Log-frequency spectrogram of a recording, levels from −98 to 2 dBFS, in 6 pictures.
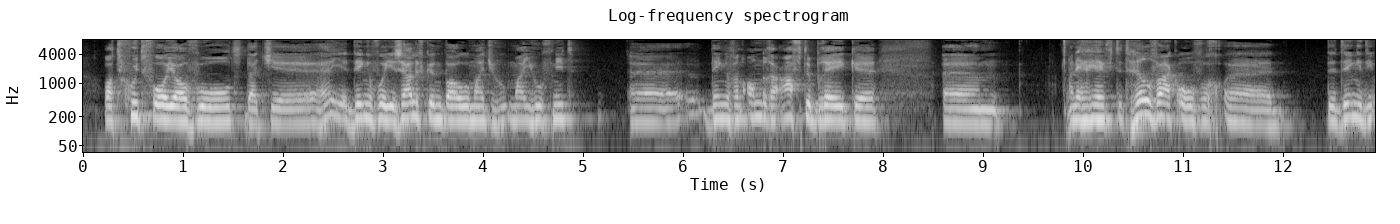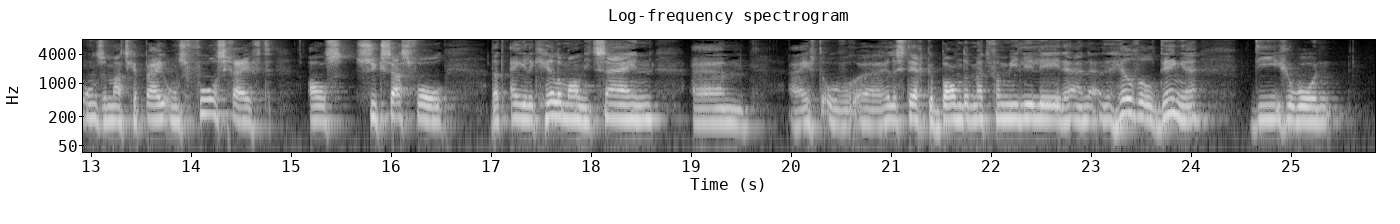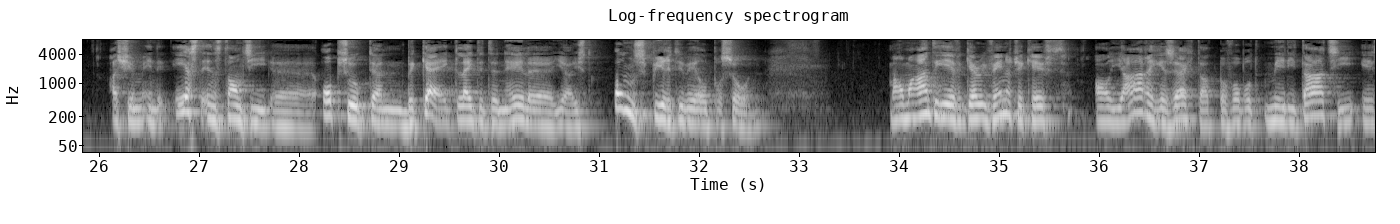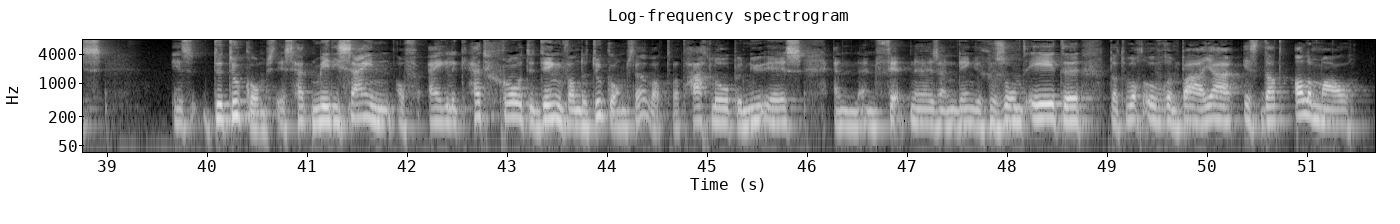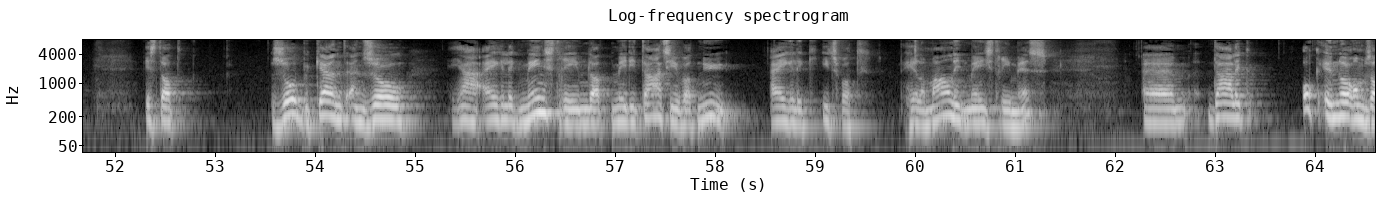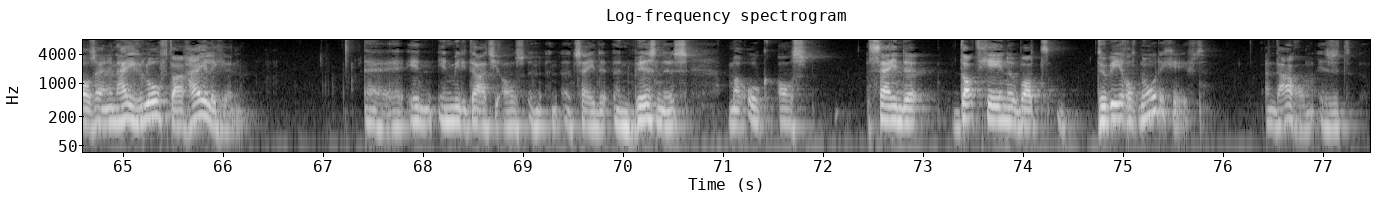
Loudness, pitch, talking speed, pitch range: -22 LUFS, 160 Hz, 150 wpm, 145-175 Hz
